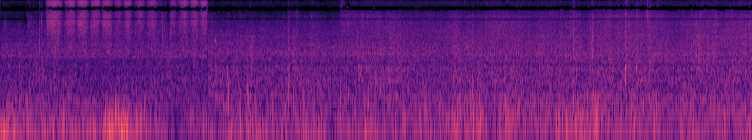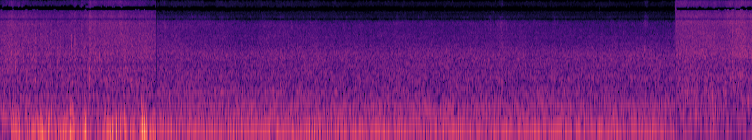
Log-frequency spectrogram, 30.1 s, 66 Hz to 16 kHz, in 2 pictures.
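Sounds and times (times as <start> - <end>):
wind buffeting microphone: 0.0 - 3.4, 4.0 - 18.2
boat motor rumble: 0.0 - 30.0
boat wake wash: 0.0 - 30.0.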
